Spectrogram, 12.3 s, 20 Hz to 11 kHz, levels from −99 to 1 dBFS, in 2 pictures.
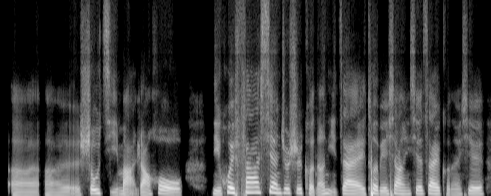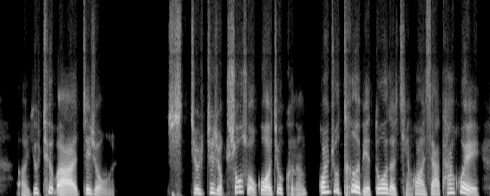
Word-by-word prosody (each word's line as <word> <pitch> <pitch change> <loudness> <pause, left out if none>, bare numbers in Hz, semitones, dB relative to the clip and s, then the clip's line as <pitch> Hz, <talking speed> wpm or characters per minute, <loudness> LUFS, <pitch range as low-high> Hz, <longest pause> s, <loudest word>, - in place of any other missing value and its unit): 呃， 130 -2 -5
呃， 135 0 -6
收 205 +8 +1
集 140 -9 -11
嘛， 155 - +1
然 - - +1
后 165 -6 +2 0.3
你 175 - -2
会 255 +8 +5
发 270 +1 +3
现 255 -2 +1
就 225 0 -1
是 220 0 -2
可 - - -2
能 185 - -2
你 175 - -6
在 175 -3 +3
特 205 +5 +4
别 165 -2 -1
像 190 0 +1
一 175 - -7
些 185 0 -1
在 185 -2 +3
可 155 - -10
能 145 0 -10
一 - - -11
些， 170 0 0 0.4
呃 135 - -7
，YouTube 170 -2 0
啊 155 -2 +7
这 215 +7 0
种， 185 - -6 0.7
是 - - -5
就 220 - -1
是 205 - -8
这 245 - -1
种 195 - 0
搜 285 +2 -1
索 215 - -1
过 185 +1 +5
就 230 +6 -3
可 175 - -10
能 155 +5 -11
关 275 +1 +2
注 - - -2
特 160 - +3
别 165 - +1
多 235 +3 +2
的 175 - +1
情 155 -1 -14
况 190 -1 -2
下， 165 - -1
它 240 +8 -4
会 210 - +3
180 Hz, 295 characters per minute, -22 LUFS, 155-220 Hz, 0.7 s, 啊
